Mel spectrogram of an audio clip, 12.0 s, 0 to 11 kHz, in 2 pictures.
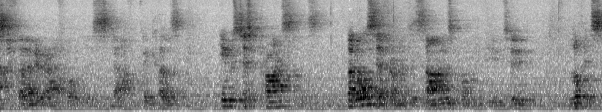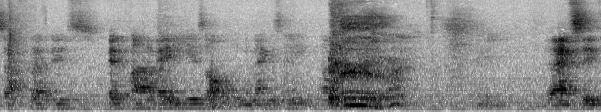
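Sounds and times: man coughing: 9.3s - 10.2s.

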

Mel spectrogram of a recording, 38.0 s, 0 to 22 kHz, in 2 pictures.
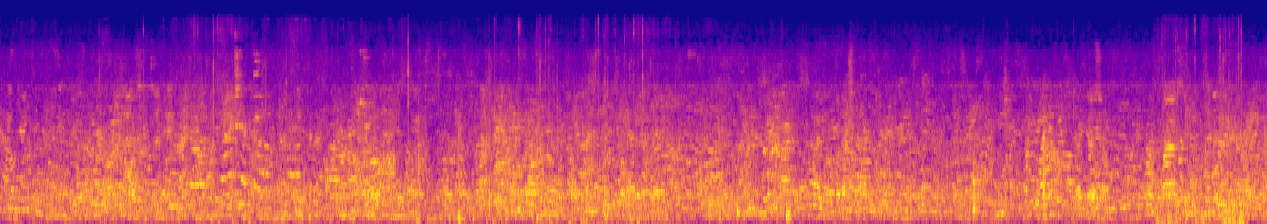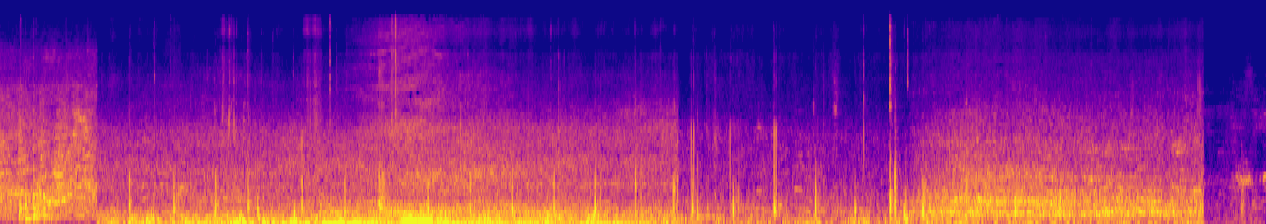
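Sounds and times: passing traffic: 20.4s - 37.1s
heavy low rumble: 20.5s - 37.1s.

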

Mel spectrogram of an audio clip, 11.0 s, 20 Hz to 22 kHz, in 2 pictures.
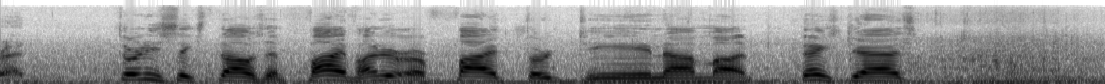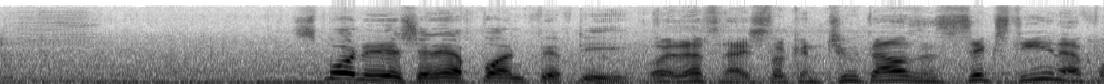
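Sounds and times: pickup truck engine passing: 1.8s - 11.0s.

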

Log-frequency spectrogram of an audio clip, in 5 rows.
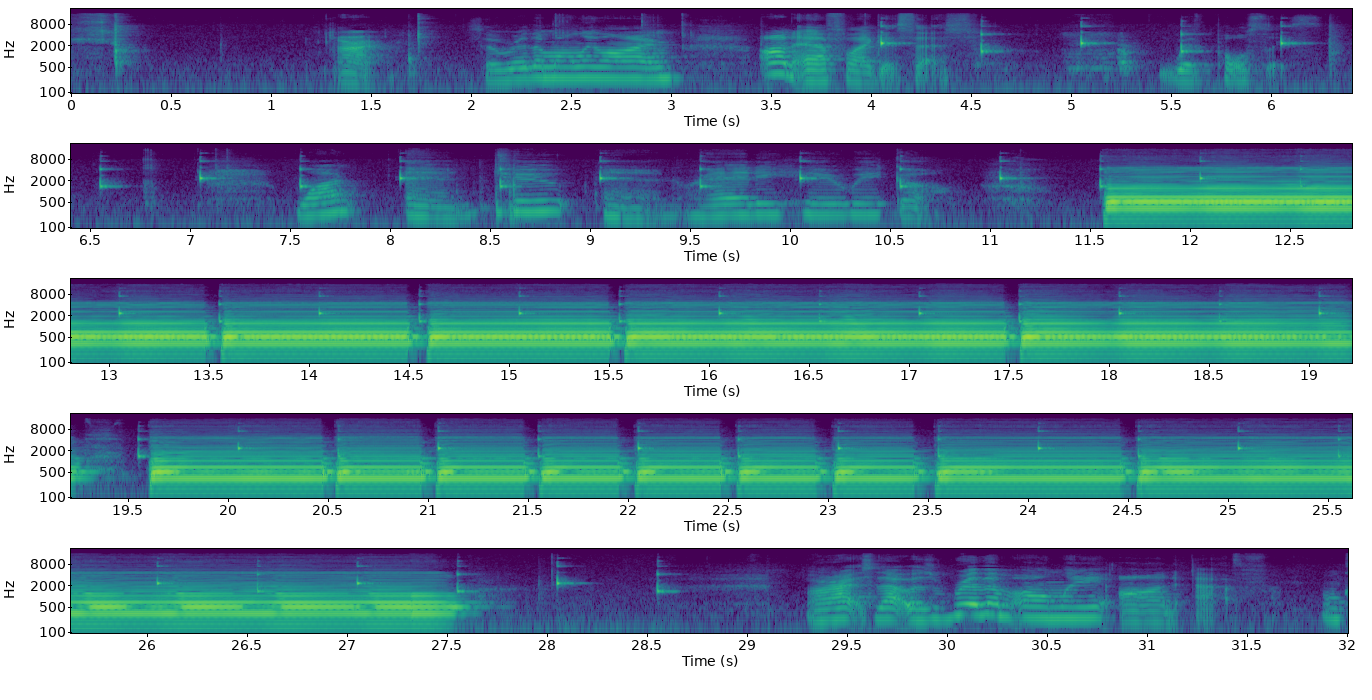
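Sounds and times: metronome ticking: 3.7s - 28.8s
bassoon repeated note: 11.6s - 27.7s.

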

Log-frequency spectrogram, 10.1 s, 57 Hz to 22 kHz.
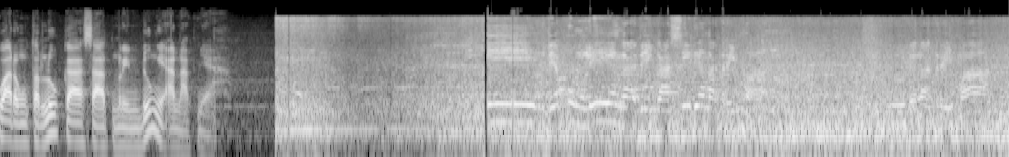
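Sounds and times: passing traffic: 2.8s - 10.0s.

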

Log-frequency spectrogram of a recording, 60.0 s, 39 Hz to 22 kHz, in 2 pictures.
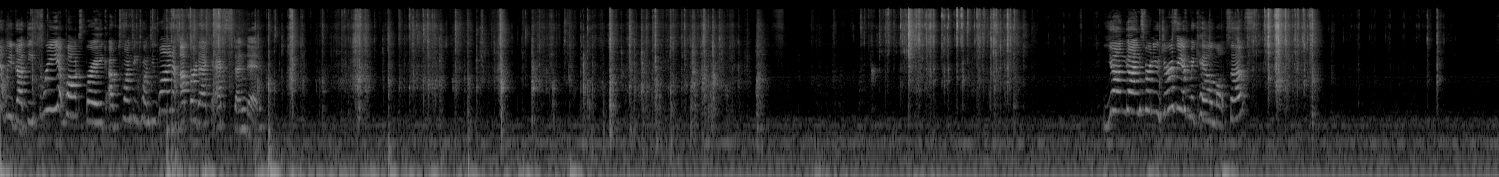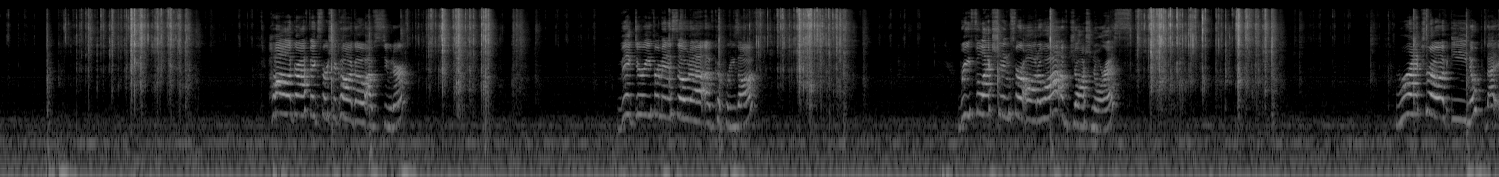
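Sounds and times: foil packs crinkling: 3.1s - 15.1s, 17.2s - 20.6s, 24.6s - 26.6s, 31.2s - 34.1s, 38.0s - 40.7s, 44.9s - 47.4s, 52.4s - 56.5s.

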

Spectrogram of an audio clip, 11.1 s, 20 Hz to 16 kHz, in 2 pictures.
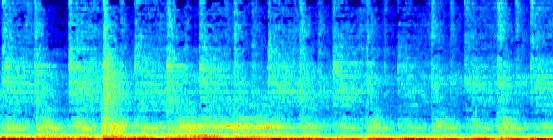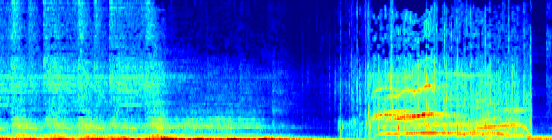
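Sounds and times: audience applauding: 8.8s - 10.9s.

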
